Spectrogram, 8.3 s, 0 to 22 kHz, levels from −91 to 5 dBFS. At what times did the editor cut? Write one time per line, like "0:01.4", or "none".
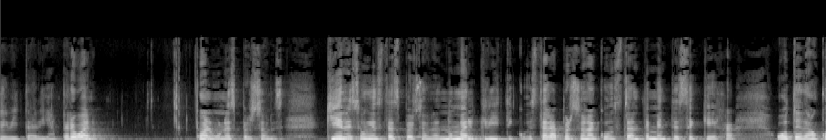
0:02.0
0:04.7
0:06.0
